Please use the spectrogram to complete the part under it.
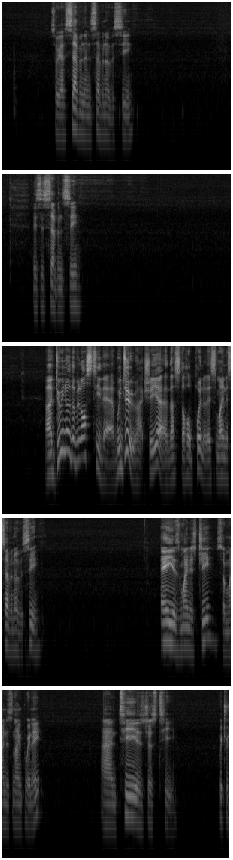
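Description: A man explains calmly and clearly in short bursts, close by.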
